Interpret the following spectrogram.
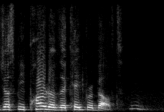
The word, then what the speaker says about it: Kuiper: How do you pronounce it? Kuiper.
